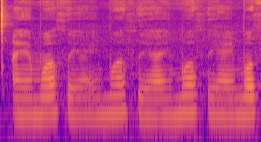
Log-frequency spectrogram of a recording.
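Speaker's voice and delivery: mechanical, feelingless, robotic monotone, soft and flat. Speaker demonstrates how they repeat a daily affirmation, as a robotic affirmation. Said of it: "That's how I robotically affirm".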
